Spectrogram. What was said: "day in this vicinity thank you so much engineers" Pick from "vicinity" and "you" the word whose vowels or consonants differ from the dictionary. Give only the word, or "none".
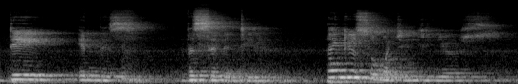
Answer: none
